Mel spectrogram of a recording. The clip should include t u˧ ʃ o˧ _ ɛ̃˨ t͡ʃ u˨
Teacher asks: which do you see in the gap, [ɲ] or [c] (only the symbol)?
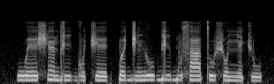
ɲ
